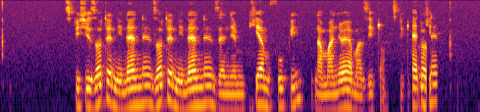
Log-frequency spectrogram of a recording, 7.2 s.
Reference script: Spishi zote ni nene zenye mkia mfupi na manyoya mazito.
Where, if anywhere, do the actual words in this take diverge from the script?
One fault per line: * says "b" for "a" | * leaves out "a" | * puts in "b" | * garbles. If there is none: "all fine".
* puts in "zote ni nene"
* garbles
